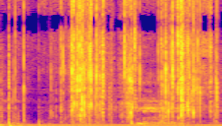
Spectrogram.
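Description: Foil wrapper of an Upper Deck Artifacts hockey card pack crinkling as it is handled, a dense run of crackles starting just under a second in.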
